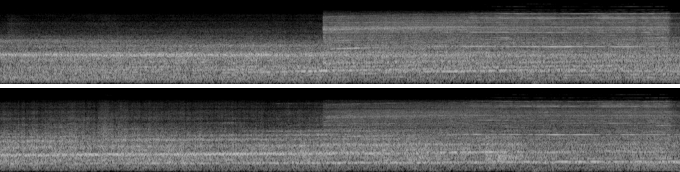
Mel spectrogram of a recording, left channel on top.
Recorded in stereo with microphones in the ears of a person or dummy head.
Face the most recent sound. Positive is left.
turn(degrees=50)  # may be behind; listen again after turning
